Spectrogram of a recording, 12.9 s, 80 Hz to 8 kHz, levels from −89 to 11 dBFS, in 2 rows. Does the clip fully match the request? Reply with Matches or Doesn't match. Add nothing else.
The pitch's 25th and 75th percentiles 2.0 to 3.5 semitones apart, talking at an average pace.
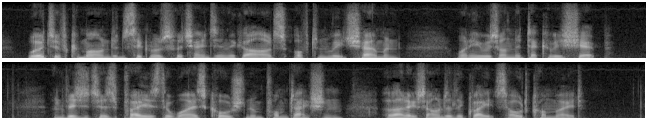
Matches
